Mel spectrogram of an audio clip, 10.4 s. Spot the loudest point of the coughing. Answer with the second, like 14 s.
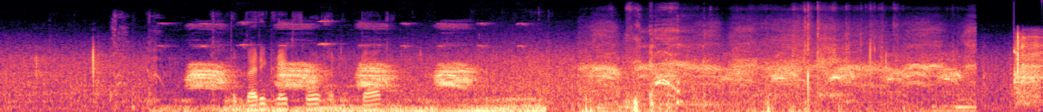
7 s.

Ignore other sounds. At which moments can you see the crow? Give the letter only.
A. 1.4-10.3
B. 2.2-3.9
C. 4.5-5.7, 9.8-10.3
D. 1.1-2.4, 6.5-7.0
A.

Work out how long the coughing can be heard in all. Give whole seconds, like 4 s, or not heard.
2 s.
